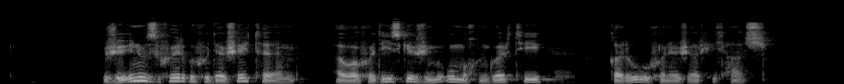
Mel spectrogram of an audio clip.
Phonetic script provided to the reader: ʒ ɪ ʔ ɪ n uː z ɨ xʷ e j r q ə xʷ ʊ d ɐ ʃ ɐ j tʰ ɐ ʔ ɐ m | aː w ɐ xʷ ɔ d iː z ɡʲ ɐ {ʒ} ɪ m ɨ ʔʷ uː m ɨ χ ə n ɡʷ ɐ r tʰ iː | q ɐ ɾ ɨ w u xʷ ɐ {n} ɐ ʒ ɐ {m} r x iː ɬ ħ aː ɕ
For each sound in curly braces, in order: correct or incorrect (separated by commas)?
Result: correct, correct, incorrect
